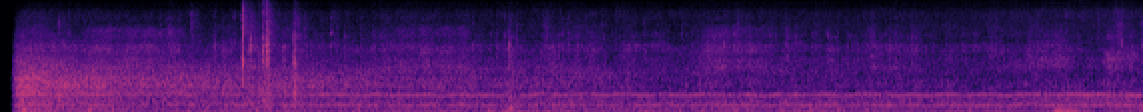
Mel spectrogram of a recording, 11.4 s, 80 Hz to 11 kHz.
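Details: Mahle X35 hub motor (no crank gearbox) on Ribble CGR AL e e-bike, climbing in low gear, slow pedalling with motor doing most of the work: steady faint whine at one pitch under wind and tyre noise; very gentle, normal whir.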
